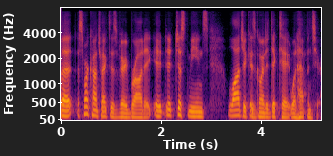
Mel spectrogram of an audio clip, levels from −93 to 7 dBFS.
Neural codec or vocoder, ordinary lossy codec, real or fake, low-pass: codec, 16 kHz, about 1 kbps, DyCAST, with the encoder's durations; Opus, 64 kbps; fake; 7.2 kHz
